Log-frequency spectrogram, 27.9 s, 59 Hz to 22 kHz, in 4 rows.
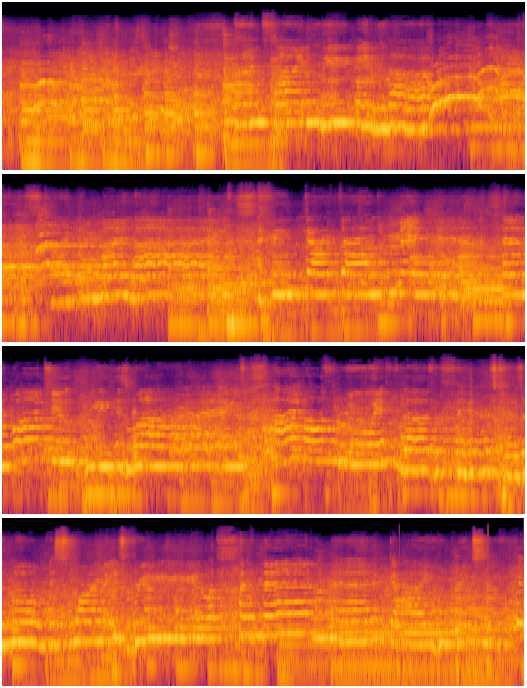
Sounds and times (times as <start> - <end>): Inside, large room or hall: 0.0 - 27.8
Music: 0.0 - 27.8
Singing: 3.1 - 27.8.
